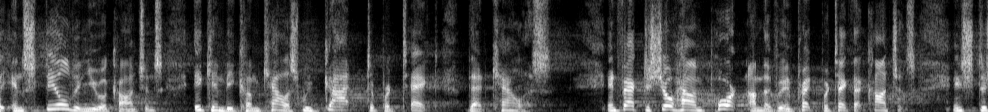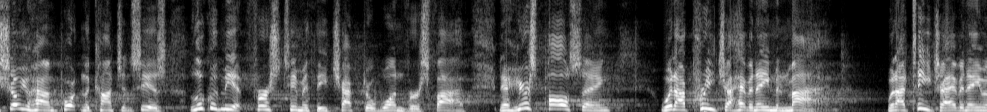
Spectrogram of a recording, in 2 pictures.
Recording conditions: large echoing room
